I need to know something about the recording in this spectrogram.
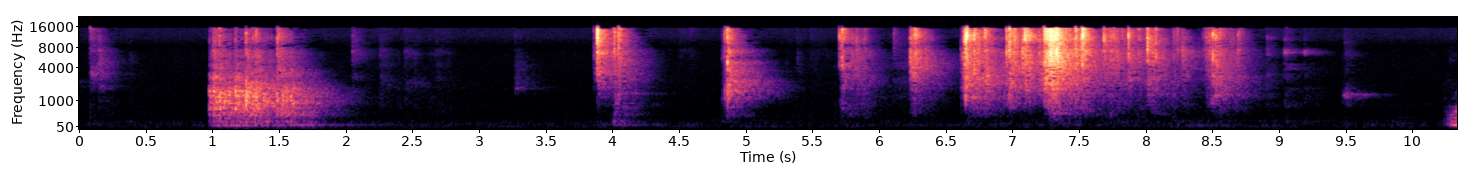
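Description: Crinkling clear plastic packaging being worked open by hand to get at a new green whiteboard marker. There is a short rustle about a second in, then a run of sharp crackles and snaps from about four seconds in until near the end.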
